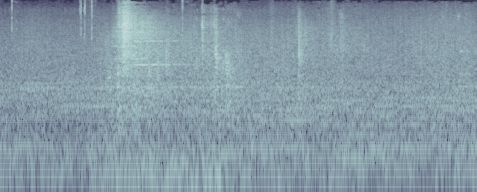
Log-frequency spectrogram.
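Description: An elevator rumbles as it moves.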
